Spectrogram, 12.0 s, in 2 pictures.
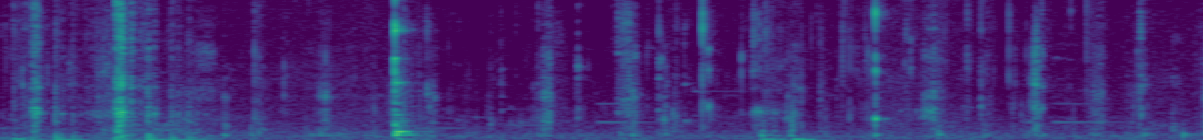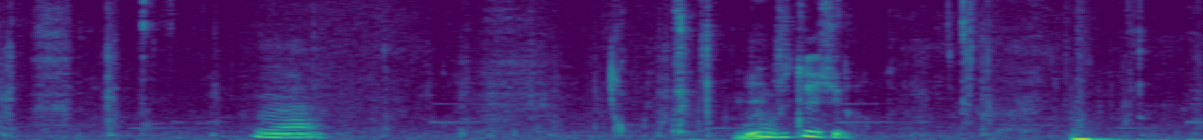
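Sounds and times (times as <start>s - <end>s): chewing and wet mouth clicks: 9.0s - 9.6s, 10.5s - 11.0s.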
